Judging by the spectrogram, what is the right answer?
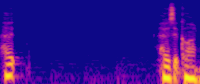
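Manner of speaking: whispering. Voicing a character leaning in beside a player at a game board: whisper. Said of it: "kind of whisper beside him".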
